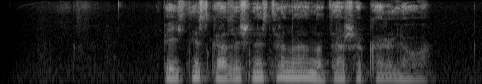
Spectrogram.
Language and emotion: Russian, neutral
